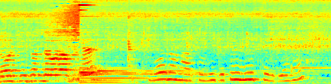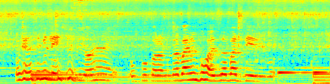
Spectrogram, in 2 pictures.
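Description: Potatoes sizzle steadily in a hot pan, a constant frying hiss that runs under a woman's conversational speech, with background music tones layered throughout.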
